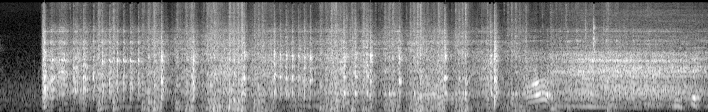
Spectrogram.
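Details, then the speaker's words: Turbo Datsun on its first startup: engine catches and runs ragged and lumpy with no steady idle, smelling heavily of gas. A dead-cylinder misfire. "that sounded brutal. It smells brutal too. Smells good. Smell like a lot of gas."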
